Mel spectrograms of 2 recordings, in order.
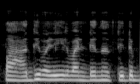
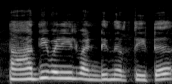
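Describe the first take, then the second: First: Said in the usual way. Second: പാതി വഴിയിൽ said louder and higher; dramatic emphasis on the stop; emphatic telling. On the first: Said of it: "repeated phrase, plain take". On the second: Shown as a demonstration. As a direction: build suspense on വഴിയിൽ. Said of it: "repeated phrase, first take emphatic".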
